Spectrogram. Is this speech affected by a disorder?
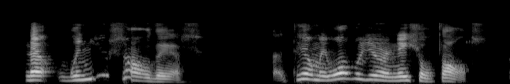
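Yes: cerebral palsy; reports speaking clearly.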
